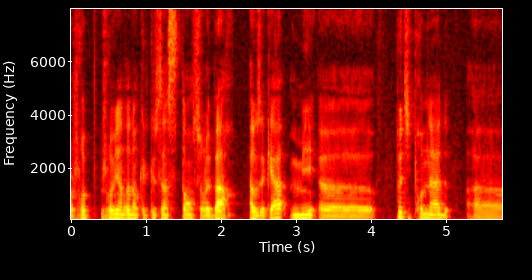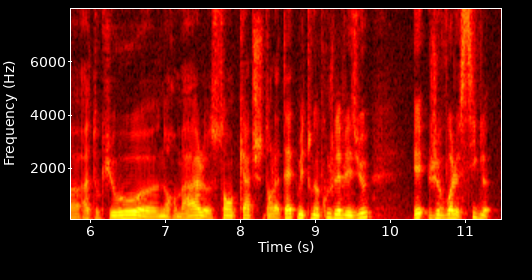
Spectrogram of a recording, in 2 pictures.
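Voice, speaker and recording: A man's voice: medium pitch, a little mellow. A man hosting a podcast, chatting casually and telling rambling, self-mocking travel anecdotes. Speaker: podcast host.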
